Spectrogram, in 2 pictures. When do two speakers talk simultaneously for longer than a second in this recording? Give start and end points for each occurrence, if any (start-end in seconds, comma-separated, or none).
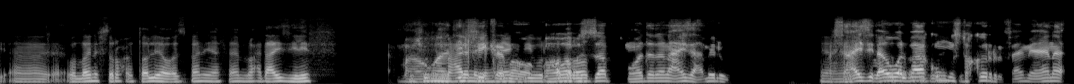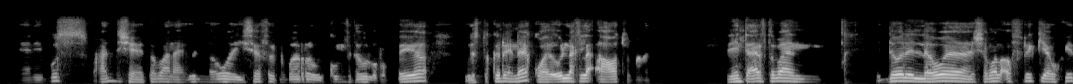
4.1-5.9, 8.3-9.7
